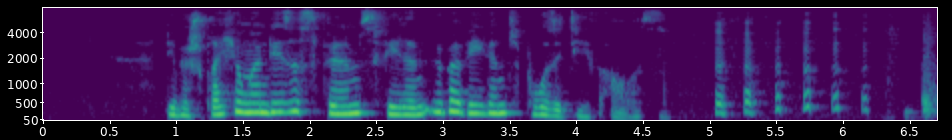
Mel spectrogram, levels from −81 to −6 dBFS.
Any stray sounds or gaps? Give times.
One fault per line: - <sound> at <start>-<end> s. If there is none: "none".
- laugh at 5.0-6.2 s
